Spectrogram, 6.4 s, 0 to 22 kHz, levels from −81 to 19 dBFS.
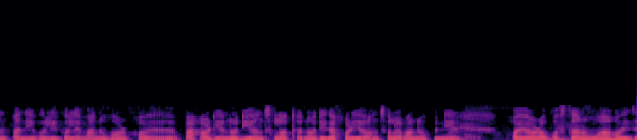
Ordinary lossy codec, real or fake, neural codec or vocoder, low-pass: none; real; none; 5.4 kHz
